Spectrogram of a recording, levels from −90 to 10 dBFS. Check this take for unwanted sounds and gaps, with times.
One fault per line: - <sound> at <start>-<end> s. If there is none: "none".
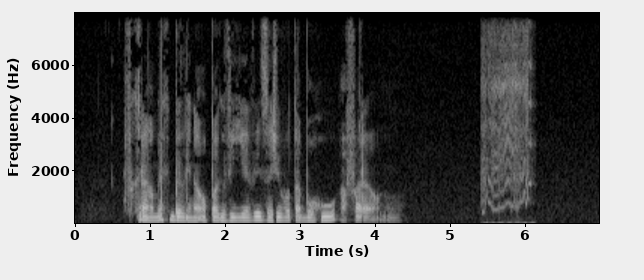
- squeak at 5.4-6.2 s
